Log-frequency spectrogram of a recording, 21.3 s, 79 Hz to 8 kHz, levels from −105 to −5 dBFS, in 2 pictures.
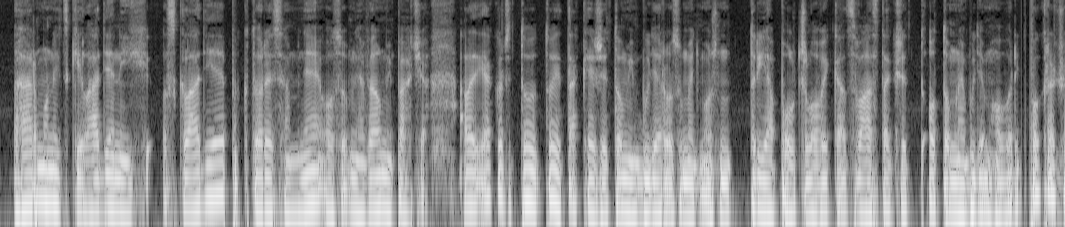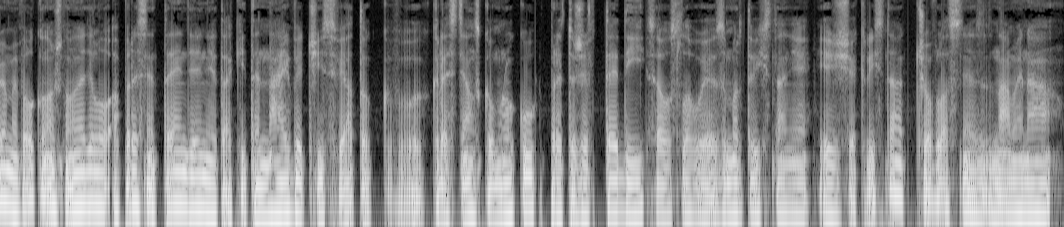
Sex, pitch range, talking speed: male, 100-120 Hz, 160 wpm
